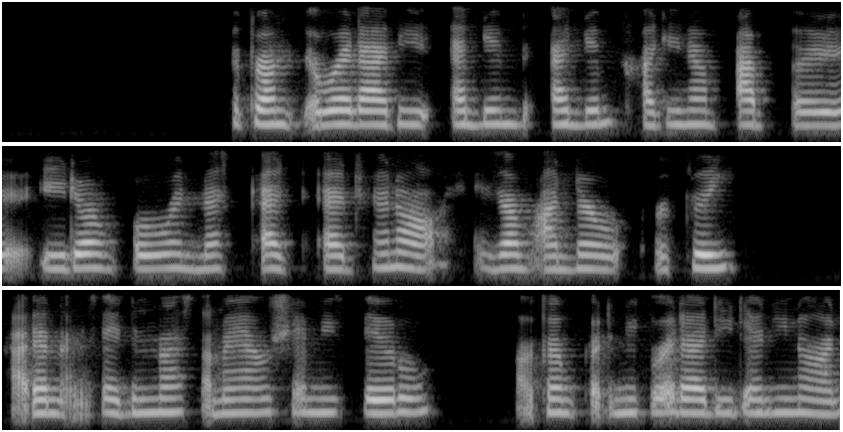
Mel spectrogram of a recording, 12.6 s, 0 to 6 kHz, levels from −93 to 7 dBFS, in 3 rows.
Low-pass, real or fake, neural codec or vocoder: 5.4 kHz; fake; autoencoder, 22.05 kHz, a latent of 192 numbers a frame, VITS, trained on one speaker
